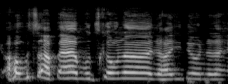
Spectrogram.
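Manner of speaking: high-pitched chummy hello; eager, high-voiced mock friendliness; excited greeting. Acts out greeting the bot excitedly.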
